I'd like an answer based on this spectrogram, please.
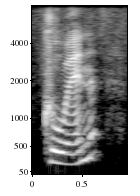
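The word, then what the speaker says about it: כהן: Ça commence par un kaf, ça s'écrit donc, ça se dit Cohen.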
